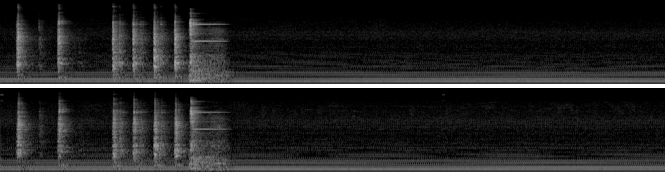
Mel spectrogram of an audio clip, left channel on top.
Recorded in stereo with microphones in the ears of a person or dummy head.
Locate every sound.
0.2 s typing on a keyboard: 85° left, 2.5 m
1.9 s a microwave: 80° left, 3 m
